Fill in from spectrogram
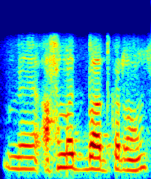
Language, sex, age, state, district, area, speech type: Urdu, male, 18-30, Bihar, Purnia, rural, conversation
